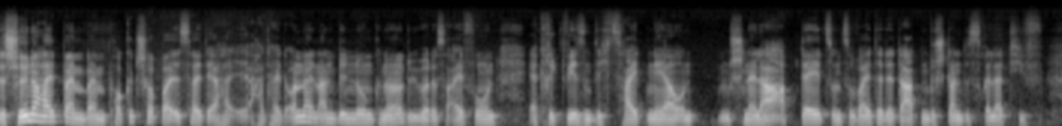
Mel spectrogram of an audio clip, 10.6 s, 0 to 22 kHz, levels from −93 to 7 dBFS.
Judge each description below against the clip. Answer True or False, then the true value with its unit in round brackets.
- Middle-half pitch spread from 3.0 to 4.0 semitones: False (2.6 semitones)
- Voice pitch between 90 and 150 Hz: True (115 Hz)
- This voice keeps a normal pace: True (170 wpm)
